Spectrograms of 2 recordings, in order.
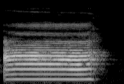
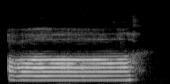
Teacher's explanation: You drop your jaw slightly. So it's not a very open, wide sound like a, as in apple, but it's a little bit more closed. Not ooh, not that closed, but a little bit more relaxed than an a. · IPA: /ɑː/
